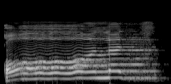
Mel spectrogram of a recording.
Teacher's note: Jangan sampai keluar lidah huruf ta ni. Nanti jadi qalat. Tak keluar lidah. Hujung lidah letak belakang di atas ni. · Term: huruf ta mati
